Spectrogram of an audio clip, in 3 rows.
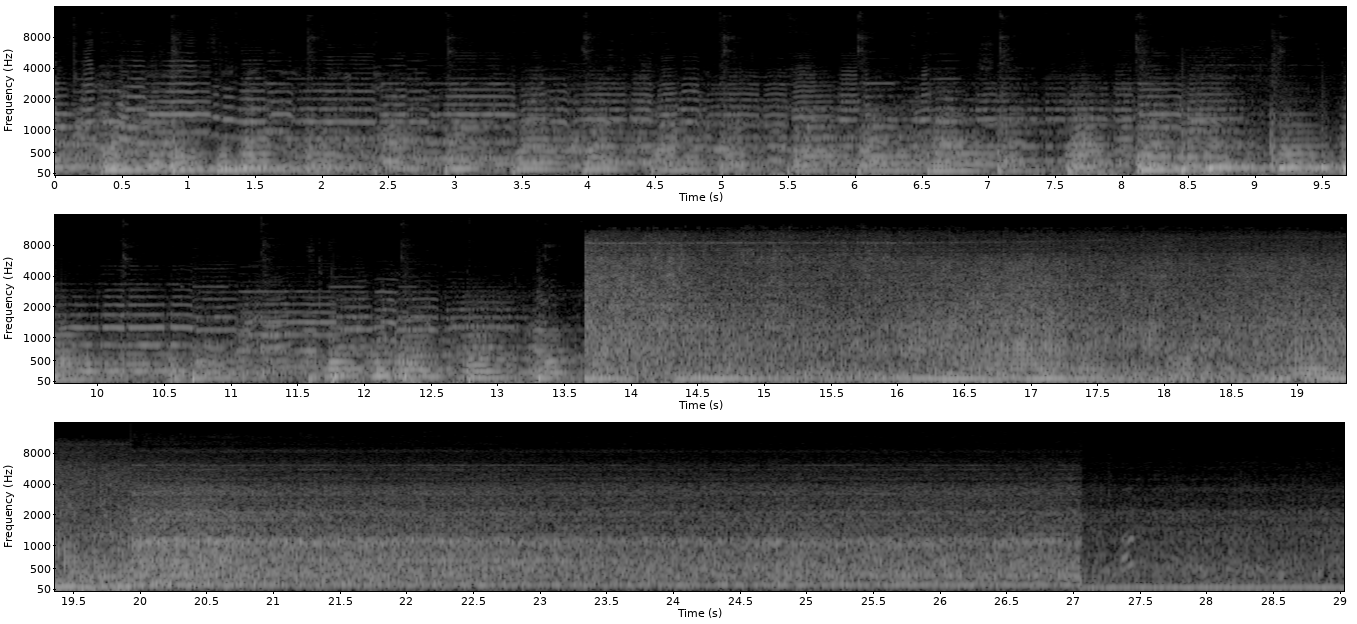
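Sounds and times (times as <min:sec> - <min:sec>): aircraft engines humming: 0:00.0 - 0:29.0.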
